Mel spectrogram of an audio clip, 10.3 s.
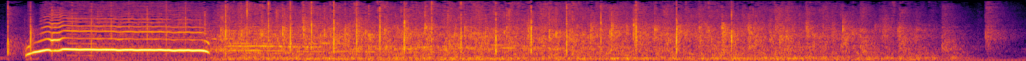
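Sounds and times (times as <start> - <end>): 
audience clapping: 0.0 - 10.2
audience cheering: 0.1 - 9.0.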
